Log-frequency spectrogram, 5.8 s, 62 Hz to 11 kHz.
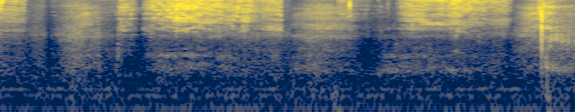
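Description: A knife is drawn in edge-leading strokes across a Japanese 1000-grit whetstone: repeated rasping, scraping passes in an uneven rhythm, with short pauses and a couple of sharper clicks, close and fairly loud with no voices.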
